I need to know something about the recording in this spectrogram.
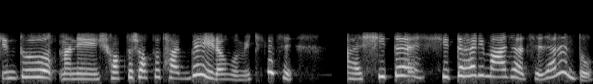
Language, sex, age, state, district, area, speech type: Bengali, female, 18-30, West Bengal, South 24 Parganas, rural, conversation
